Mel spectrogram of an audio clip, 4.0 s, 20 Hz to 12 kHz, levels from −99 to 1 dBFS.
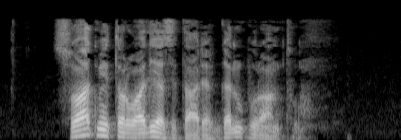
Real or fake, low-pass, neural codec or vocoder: real; 7.2 kHz; none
